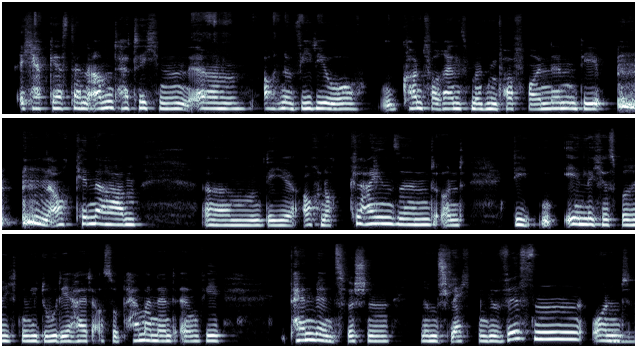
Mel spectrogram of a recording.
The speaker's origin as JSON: {"language": "German", "town": "Bielefeld", "region": "North Rhine-Westphalia", "country": "Germany"}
